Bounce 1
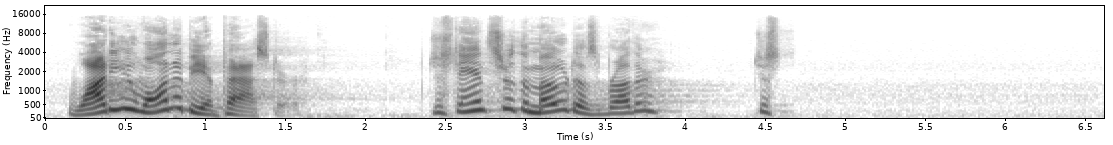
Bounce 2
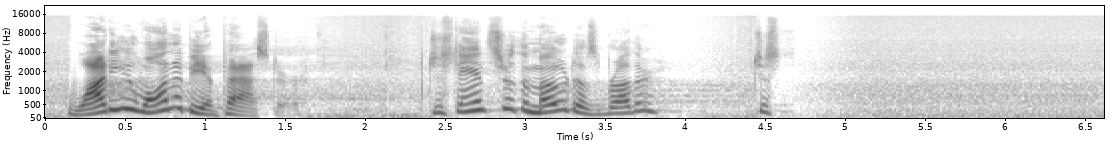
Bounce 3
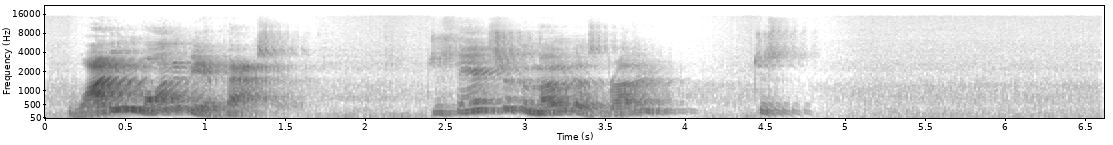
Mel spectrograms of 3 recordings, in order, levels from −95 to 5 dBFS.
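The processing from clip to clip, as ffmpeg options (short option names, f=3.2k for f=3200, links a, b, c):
-af "acompressor=mode=upward:threshold=-30dB:ratio=2.5,volume=-8.5dB"
-af "aecho=1:1:40|86|138.9|199.7|269.7:0.631|0.398|0.251|0.158|0.1,aeval=exprs='val(0)*sin(2*PI*47*n/s)':c=same,adynamicequalizer=threshold=0.00316:dfrequency=2200:dqfactor=0.99:tfrequency=2200:tqfactor=0.99:attack=5:release=100:ratio=0.375:range=3.5:mode=boostabove:tftype=bell"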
